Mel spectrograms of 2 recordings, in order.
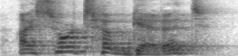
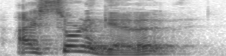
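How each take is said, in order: First: The T is clearly and strongly pronounced. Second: The T is softened and the phrase runs quickly. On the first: The speaker calls it wrong. "That T is throwing a lot of my clients off" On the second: The speaker calls it right. "Hear that?"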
